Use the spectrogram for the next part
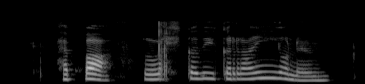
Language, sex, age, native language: Icelandic, female, 12, Icelandic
